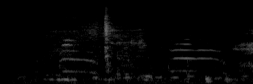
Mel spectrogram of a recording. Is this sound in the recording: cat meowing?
yes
